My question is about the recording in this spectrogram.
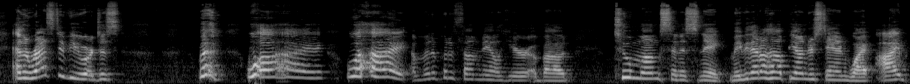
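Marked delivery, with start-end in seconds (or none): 2.0-4.1 high, whiny mock cry of why; mock whine. Mocking people who can't accept reality, in a high whiny cry. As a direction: whimper it like a pouting child. Mocks others whining.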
